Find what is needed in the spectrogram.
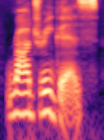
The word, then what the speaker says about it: Rodriguez: To former Yankee star 前洋基队的一位明星 Alex Rodriguez， Rodriguez 这是一个拉丁的姓氏， Rodriguez 那个 U 是不发音的， Rodriguez。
